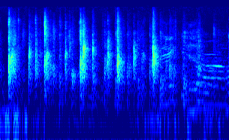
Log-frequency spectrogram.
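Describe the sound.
An audience claps in a steady rhythm, sharp strokes landing about twice a second, moderately loud, while a voice murmurs underneath toward the end.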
